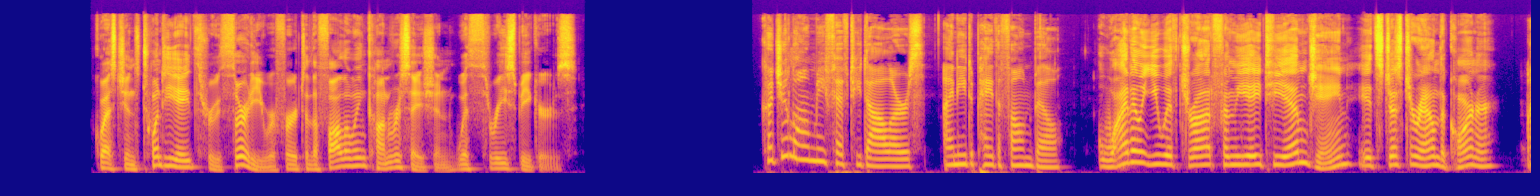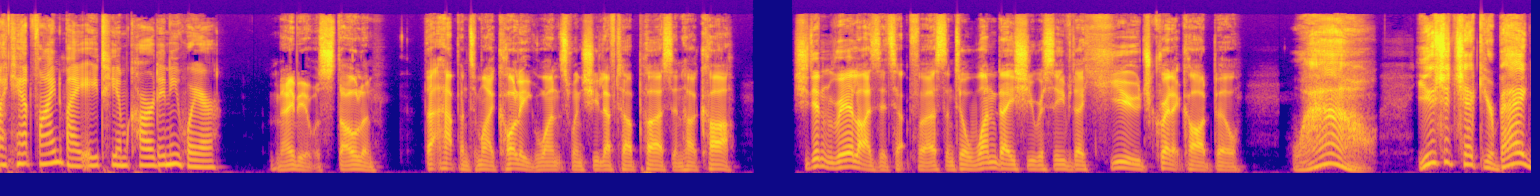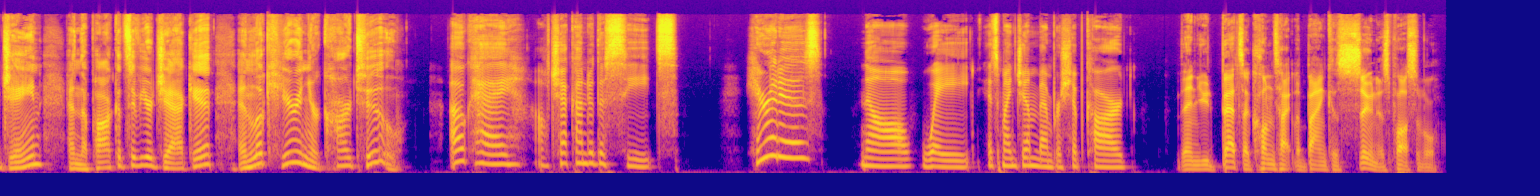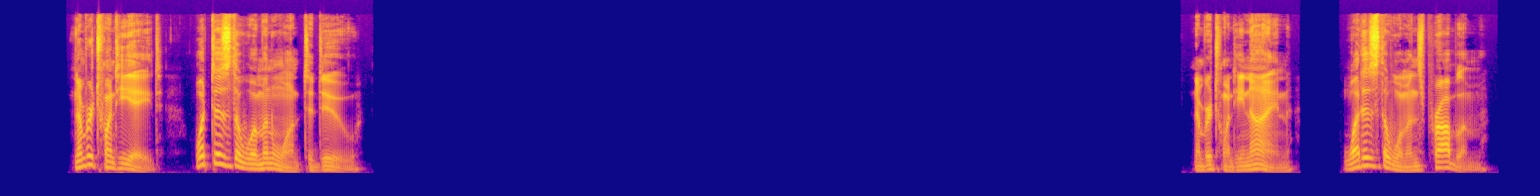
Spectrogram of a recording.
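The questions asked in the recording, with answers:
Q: What does the woman want to do?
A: Borrow $50 to pay the phone bill

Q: What is the woman's problem?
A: She can't find her ATM card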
